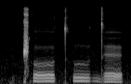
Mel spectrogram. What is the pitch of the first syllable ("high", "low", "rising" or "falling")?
high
